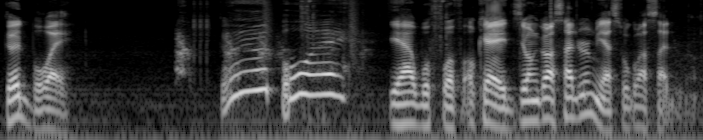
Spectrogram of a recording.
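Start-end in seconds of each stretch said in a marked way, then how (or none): 2.2-3.5 much higher, drawn-out sing-song praise; dog praise voice. Pretend. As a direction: gush over the dog like a proud owner.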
